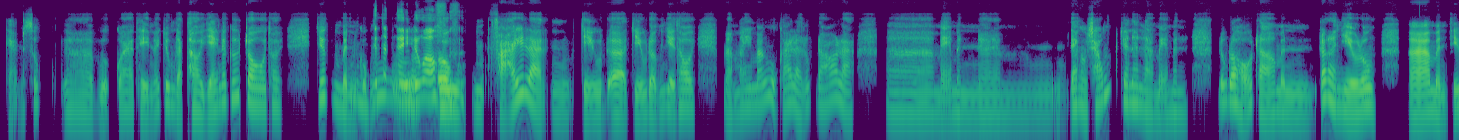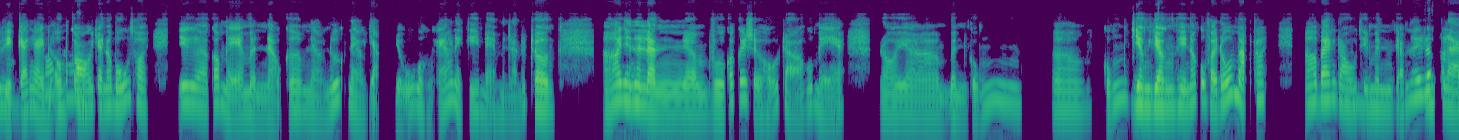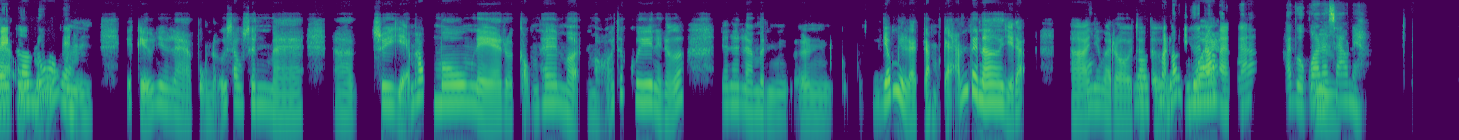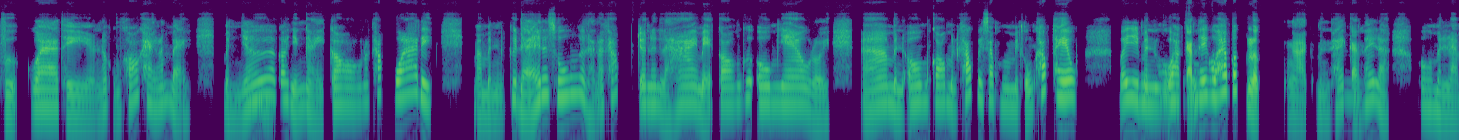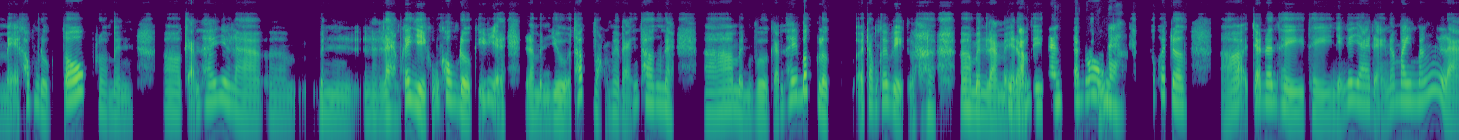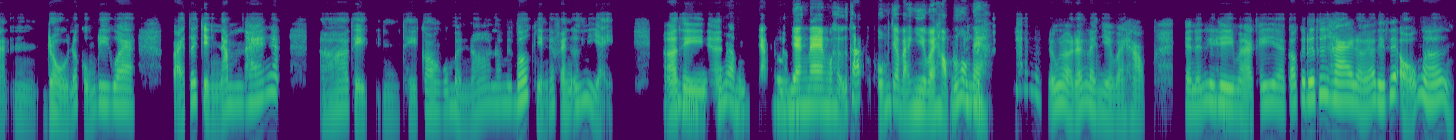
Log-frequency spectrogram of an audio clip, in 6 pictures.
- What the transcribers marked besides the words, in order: tapping; laugh; other background noise; other noise; laughing while speaking: "là"; laugh
- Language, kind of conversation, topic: Vietnamese, podcast, Lần đầu làm cha hoặc mẹ, bạn đã cảm thấy thế nào?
